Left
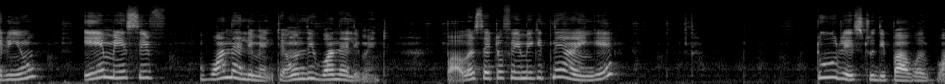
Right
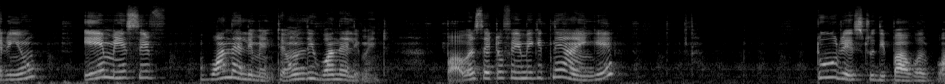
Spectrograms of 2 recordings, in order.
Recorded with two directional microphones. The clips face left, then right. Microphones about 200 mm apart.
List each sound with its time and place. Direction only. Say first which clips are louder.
0.0 s speech: left 6 dB; 40° left (ahead or behind)
8.1 s speech: left 7 dB; 40° left (ahead or behind)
